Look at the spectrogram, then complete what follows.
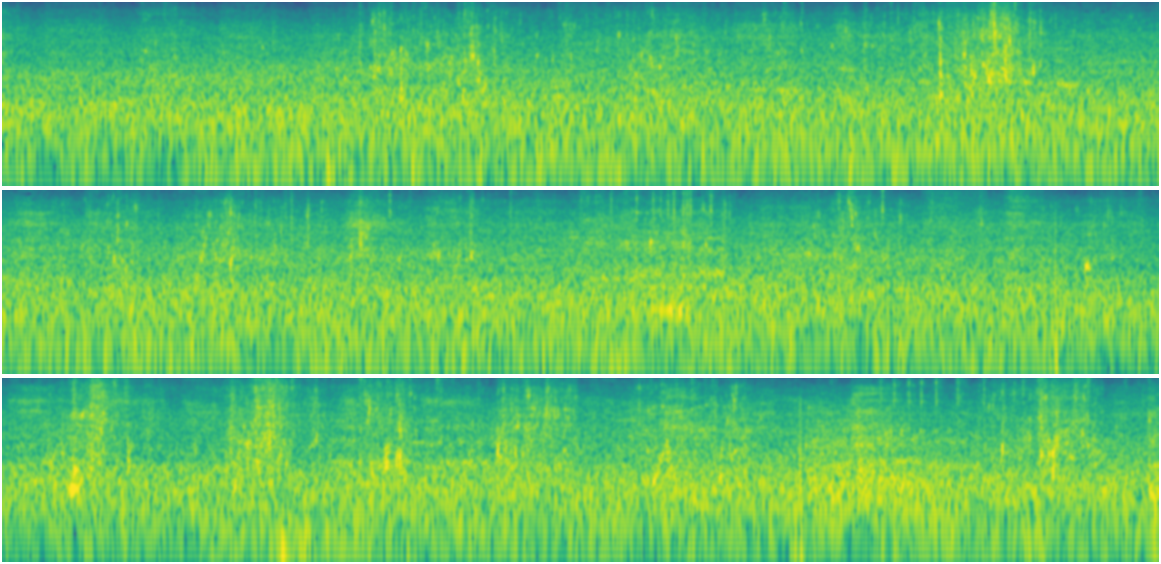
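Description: Fast river current rushing past close by, a steady wash with wind on the microphone. A few light clicks are heard, spread out through the middle and later part.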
